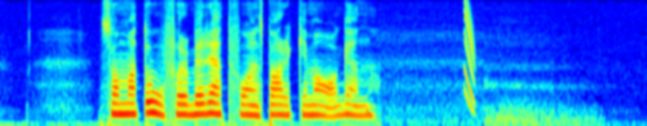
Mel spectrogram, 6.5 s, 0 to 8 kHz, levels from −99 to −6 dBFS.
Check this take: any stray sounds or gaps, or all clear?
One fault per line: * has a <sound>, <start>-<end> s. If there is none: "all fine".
* has a chirp, 4.6-4.8 s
